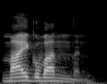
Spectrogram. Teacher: dass das AE ein sogenannter Diphthong ist, also ein Zwielaut, und wie das deutsche Ei in Reise ausgesprochen wird.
